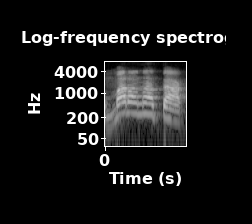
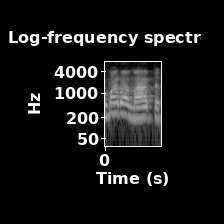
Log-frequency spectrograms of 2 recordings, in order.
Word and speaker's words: Maranata: e agora eu clamo maranat como dizemos nós católicos ou Maranata como dizem nossos irmãos separados doos evangélicos ou protestantes não importa pronúncia significa é o mesmo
